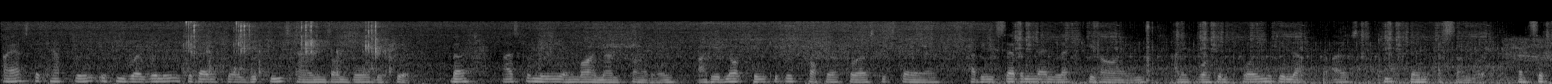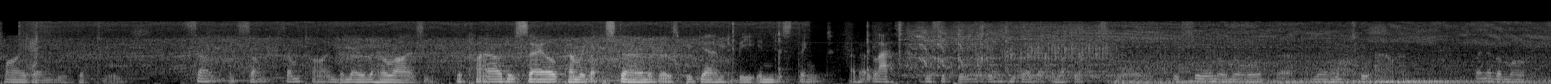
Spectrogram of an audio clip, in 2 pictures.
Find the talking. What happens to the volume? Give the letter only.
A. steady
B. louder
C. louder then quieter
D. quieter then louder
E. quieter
C.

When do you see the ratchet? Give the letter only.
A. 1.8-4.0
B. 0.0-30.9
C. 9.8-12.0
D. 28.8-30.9
A.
